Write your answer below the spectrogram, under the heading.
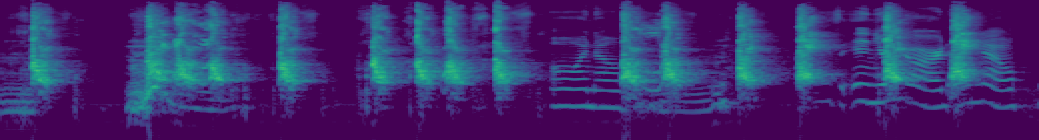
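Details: Three dogs, a Sheltie, a Collie and a French Bulldog, barking at a squirrel on a rainy March day; a series of sharp barks in quick bursts, with a drawn-out whining howl midway and a person speaking.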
